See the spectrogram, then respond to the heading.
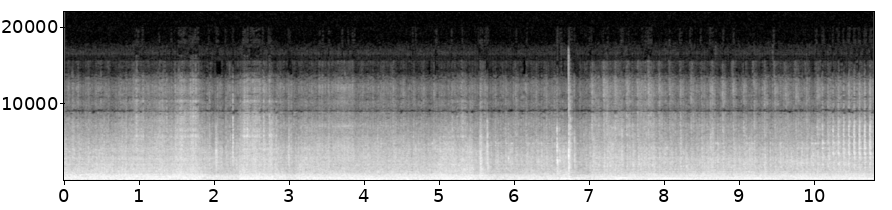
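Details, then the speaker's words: About 100-year-old Caterpillar tractor, after fitting a $55 part, grading a dirt road with the blade preloaded and a little dirt in it. Steady, even drone holding speed under load, no popping or bogging. Normal running under load. "well so far she's not popping it's still pushing pretty good"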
